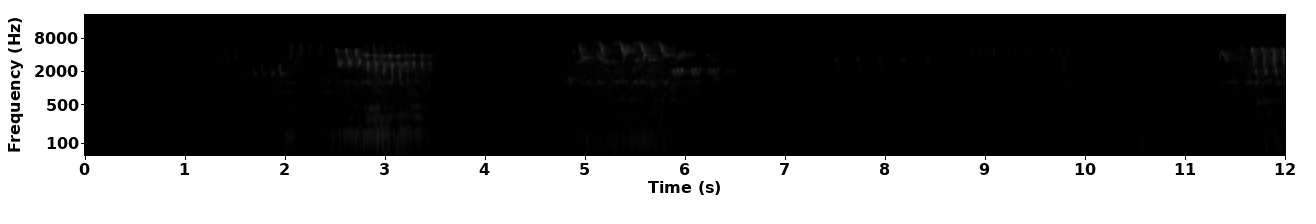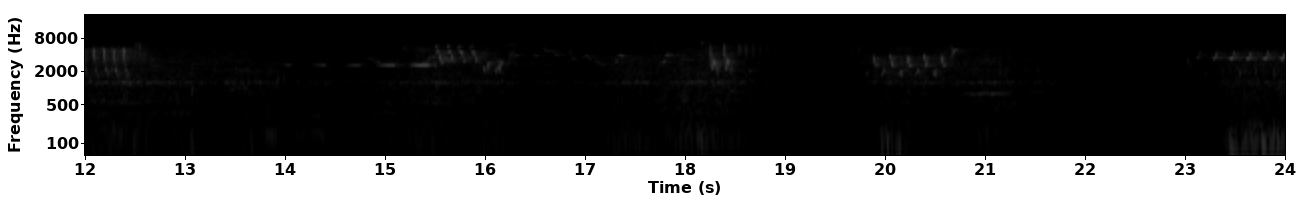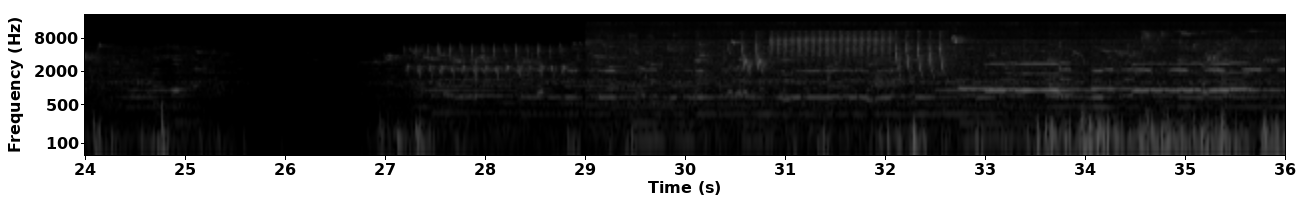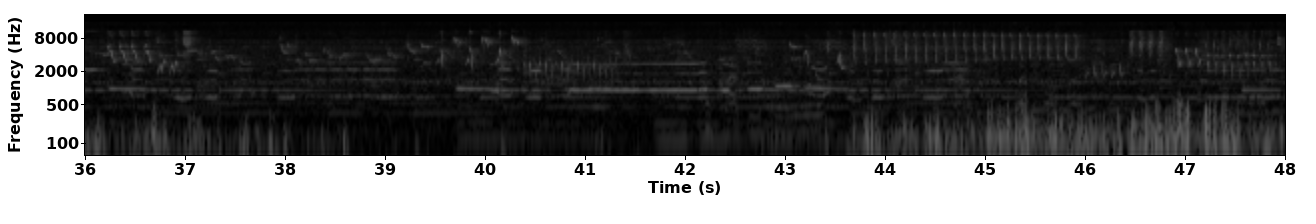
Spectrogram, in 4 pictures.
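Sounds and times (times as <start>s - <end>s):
birds chirping: 27.0s - 48.0s.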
